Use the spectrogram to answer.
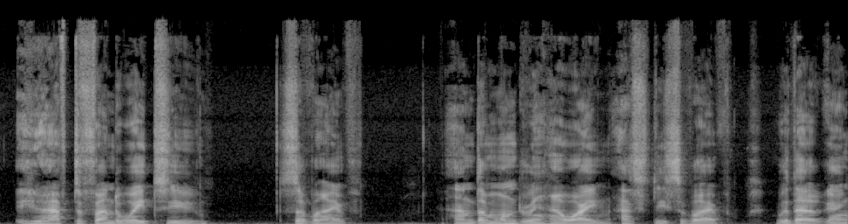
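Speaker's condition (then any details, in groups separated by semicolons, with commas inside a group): Brain injury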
